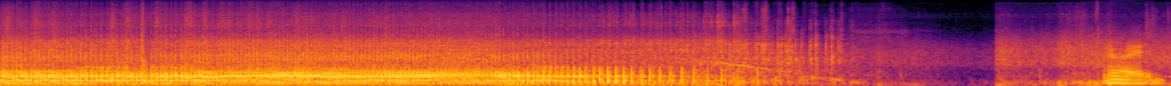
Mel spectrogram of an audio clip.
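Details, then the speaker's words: Generator, pull-started on propane with a low battery, chugs roughly and unevenly, sags and dies, then briefly restarts; rough running and surging, choking itself out, plug reading a little rich. "Definitely runs rougher on the propane. Um, and definitely sounds like it's choking itself out."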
